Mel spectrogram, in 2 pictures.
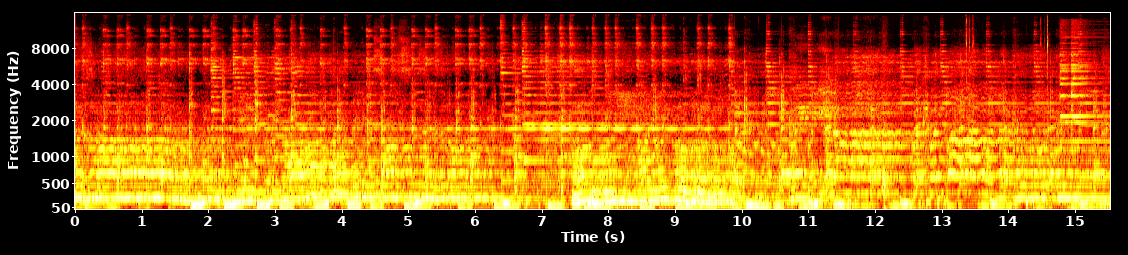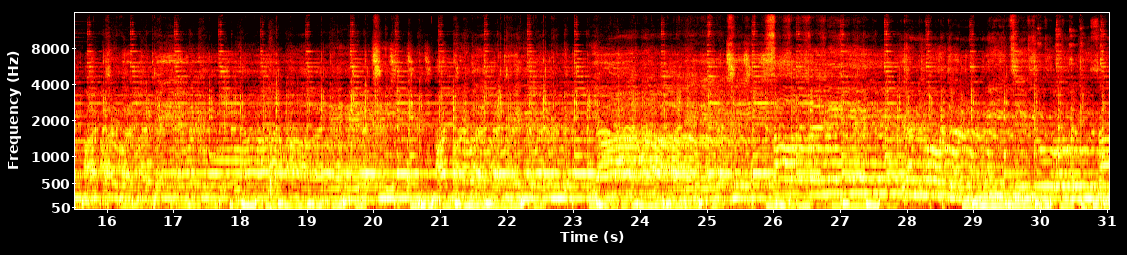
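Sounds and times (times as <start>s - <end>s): tabla and dholak drumming: 0.0s - 31.0s
wavering melody line: 14.7s - 16.3s.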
